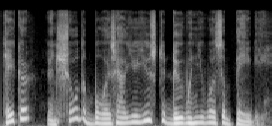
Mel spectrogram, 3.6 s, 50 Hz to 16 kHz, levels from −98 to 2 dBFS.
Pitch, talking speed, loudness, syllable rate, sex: 160 Hz, 265 wpm, -16 LUFS, 5.1 syllables/s, male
